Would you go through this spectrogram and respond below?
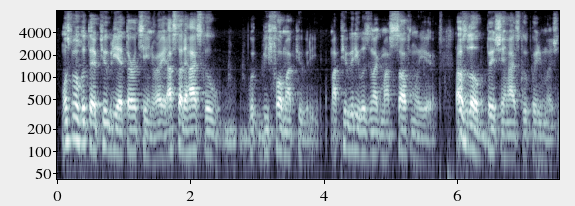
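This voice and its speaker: A man's voice: sits low, slight background noise. A man in his twenties, born in Ivory Coast with French as his first language, talking candidly to a webcam in a small room, rambling and swearing freely. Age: 20s. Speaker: fitness vlogger. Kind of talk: casual personal vlog to camera. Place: small bare indoor room. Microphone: webcam at desk.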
